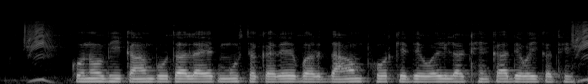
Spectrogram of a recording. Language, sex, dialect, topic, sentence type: Chhattisgarhi, male, Central, agriculture, statement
